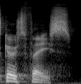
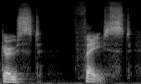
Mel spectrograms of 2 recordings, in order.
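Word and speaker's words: Ghostface: killer is is oh it's ghost face ghost face not ghost faced it's also tricky to pronounce ghost face killer k-l-l-a-h not er because you know i'm sure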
